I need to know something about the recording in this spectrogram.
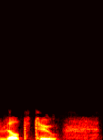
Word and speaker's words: Wild: It's spelled wild, W-I-L-D, but it's pronounced Wild 2.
